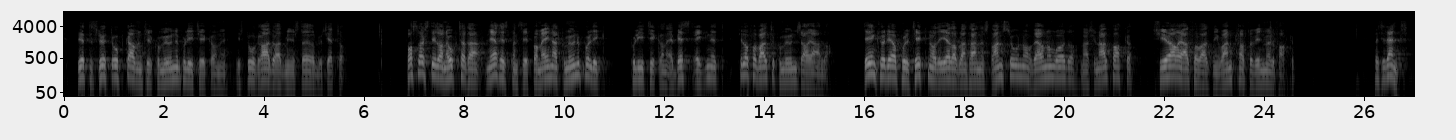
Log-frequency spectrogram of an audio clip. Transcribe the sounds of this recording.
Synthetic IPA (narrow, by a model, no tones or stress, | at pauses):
b̥liːt̪ʰːɪlslʉt̪ːɔpɡ̥ɑːʋənt̪ʰɪlkʰʊmʉːnəpʰʊliːt̪ʰɪkəʁnə | ɪst̪uːʁəɡʁɑːd̪ɔɑd̪mɪnɪst̪ʁeːʁəbʉsɛt̪ʰə̰ʁ | fɔʁslɑːɡst̪ɪləʁnəɔpt̪ʰɑt̪ɑneːʁheːt̪spʰʁɪnsɪpːəɔmæɪnəʁɑt̪kʰʊmʉːnə | pʰʊliːt̪ʰɪkəʁnəæbɛst̪ʰeɡnət̪ | t̪ʰɪlofɔʋɑlt̪ʰəkʰomʉːnən̩sɑʁeɑːlə̰ʁ | d̪̥eɪŋkʰlʉd̪eːɐpʰʊlɪt̪ʰiknɔd̪ejɛləblɑnd̪̥ɑnəst̪ʁɑnsuːnəʁʋæɐn̩ɔmʁoːd̪ənɑɕʊnɑːlpʰɑʁkə | søːɑʁeɑːlfɔʋɑlt̪nɪŋʋɑnkʰʁɑft̪ɔʋɪnmœləpʰɑ̰ʁkə | pʰʁɛsɪd̪ɛnt̪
